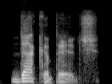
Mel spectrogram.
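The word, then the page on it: découpage: British English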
